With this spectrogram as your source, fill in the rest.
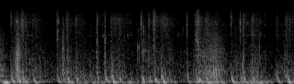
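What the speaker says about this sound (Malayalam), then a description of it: "ഞാൻ വിചാരിച്ചു കുതിര ഓടിയെന്ന്" A galloping horse in Assassin's Creed Mirage gives a steady, loud clip-clop of hooves throughout, with a brief whinny and faint game ambience beneath.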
